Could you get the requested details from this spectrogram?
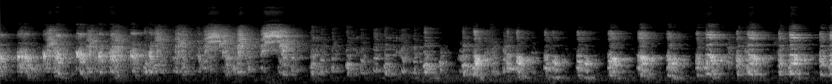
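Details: Chukar partridge of the Terali type, described as a fighting and hunting bird, giving a rapid, rhythmic series of harsh chucking notes that swell and fade in waves, with a faint steady hum underneath.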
